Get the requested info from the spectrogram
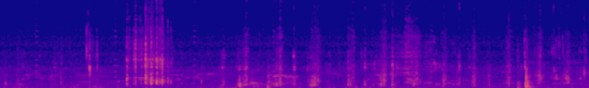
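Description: Faint eating sounds: chewing and mouth smacks mixed with soft clicks of fingers working rice and chicken curry on a metal plate, the clearest about two seconds in.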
